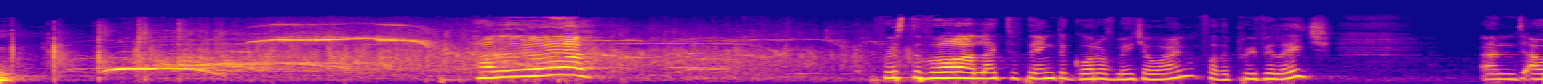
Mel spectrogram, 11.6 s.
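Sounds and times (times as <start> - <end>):
church congregation applause welcoming a performer at a live service: 0.0 - 6.8
speech: 3.6 - 4.0, 6.6 - 10.2, 11.1 - 11.5.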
